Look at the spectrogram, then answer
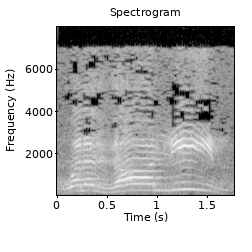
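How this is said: The letter is said as a light dh sound. The speaker calls it wrong. "العجم يقول"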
